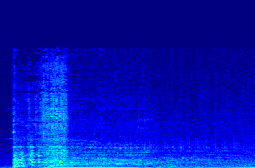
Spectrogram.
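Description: A car engine starts with a sharp cranking burst and catches into a loud, steady mid-pitched rumble, which eases slightly as it keeps running.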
